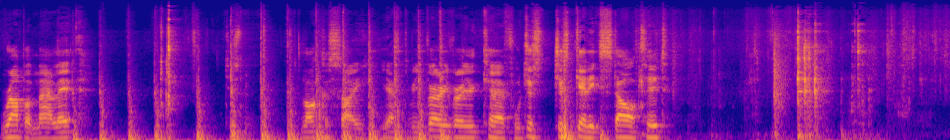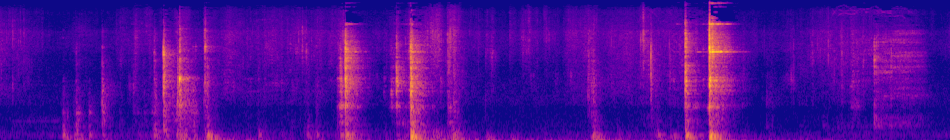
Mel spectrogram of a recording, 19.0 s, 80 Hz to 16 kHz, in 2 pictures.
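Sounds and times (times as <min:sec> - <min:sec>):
rubber mallet knocking on metal: 0:00.7 - 0:04.7.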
